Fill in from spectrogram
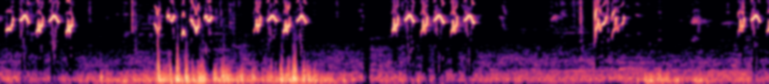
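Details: Chattering cinereous tit (wingko) song meant to coax other birds to sing. Short runs of sharp, high, rising whistles recur across the recording, broken by pauses and low rumbling background noise.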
